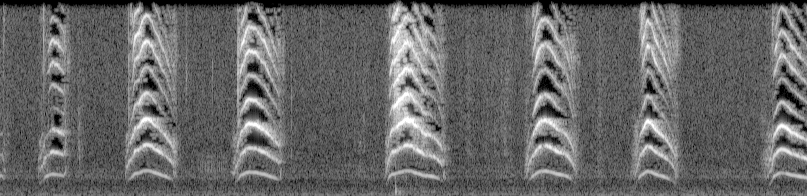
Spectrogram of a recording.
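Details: Kittens with their mother cat spending the day together: a run of high, arched kitten mews, about seven short calls in eight seconds, each rising then falling, one louder cry near the middle, over a quiet low hum.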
